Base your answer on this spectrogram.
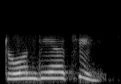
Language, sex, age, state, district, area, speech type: Odia, female, 18-30, Odisha, Dhenkanal, rural, conversation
